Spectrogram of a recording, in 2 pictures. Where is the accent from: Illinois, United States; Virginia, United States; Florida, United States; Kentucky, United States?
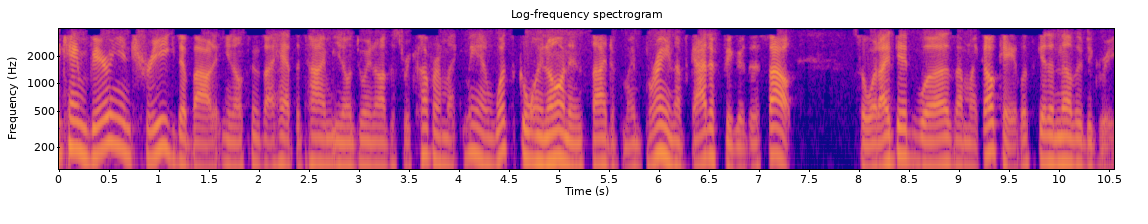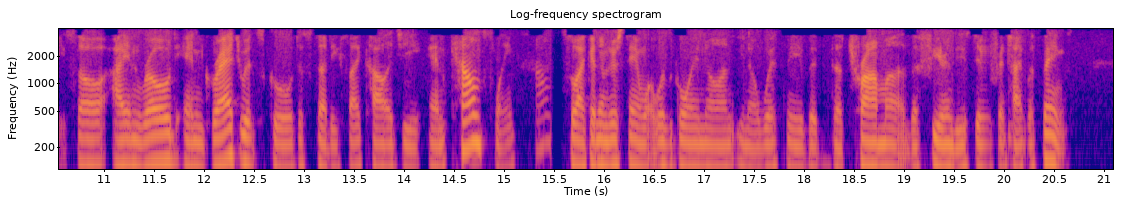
Illinois, United States; Chicago; I'm like, look, I'm from Chicago. We can handle this.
